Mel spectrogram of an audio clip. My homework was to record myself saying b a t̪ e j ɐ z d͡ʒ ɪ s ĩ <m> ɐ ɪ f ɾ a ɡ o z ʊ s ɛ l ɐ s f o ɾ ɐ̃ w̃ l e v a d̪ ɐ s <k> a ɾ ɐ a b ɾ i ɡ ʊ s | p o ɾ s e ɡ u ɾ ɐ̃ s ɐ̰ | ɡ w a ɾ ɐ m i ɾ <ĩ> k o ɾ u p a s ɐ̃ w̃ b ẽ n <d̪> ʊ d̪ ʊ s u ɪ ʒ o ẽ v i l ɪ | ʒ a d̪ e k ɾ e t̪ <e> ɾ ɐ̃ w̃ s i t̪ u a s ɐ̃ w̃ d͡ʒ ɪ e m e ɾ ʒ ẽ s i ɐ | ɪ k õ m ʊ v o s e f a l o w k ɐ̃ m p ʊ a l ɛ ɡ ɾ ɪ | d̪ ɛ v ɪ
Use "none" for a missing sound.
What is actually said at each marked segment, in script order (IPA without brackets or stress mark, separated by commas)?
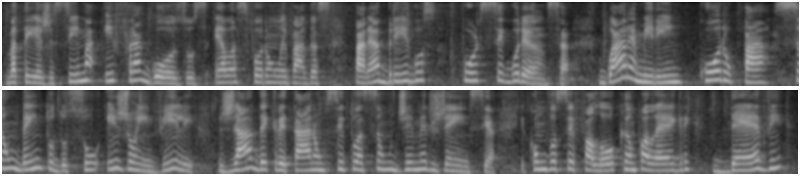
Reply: m, p, ĩ, t̪, a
